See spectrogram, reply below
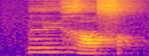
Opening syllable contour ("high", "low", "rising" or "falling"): high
